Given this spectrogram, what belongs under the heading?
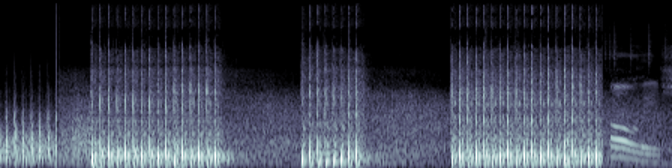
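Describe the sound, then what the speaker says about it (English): Machine gun firing from an open bolt at a shooting range rips off three long, loud bursts of rapid, evenly spaced shots separated by short pauses, followed by a brief rising shout. "Once the rounds are in, close it because it shoots from the open bolt position."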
